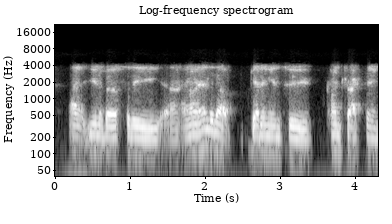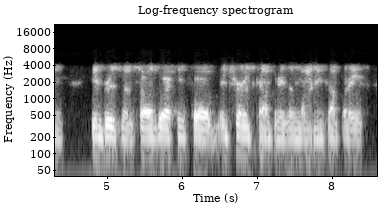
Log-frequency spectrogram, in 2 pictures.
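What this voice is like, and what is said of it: Australian accent. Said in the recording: “You can probably tell from my Aussie accent”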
